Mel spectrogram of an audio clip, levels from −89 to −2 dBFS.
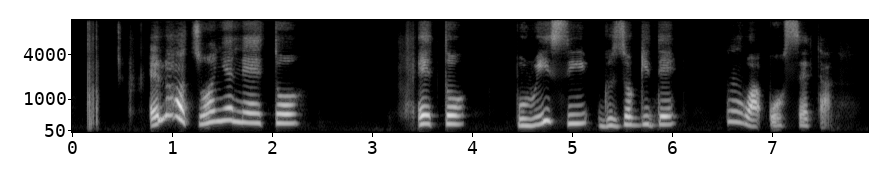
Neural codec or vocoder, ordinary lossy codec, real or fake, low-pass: codec, 24 kHz, 0.9 kbps, DualCodec; none; fake; none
